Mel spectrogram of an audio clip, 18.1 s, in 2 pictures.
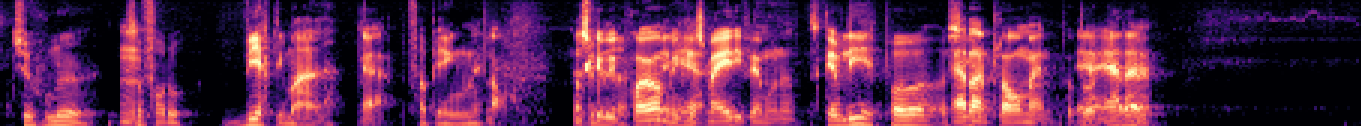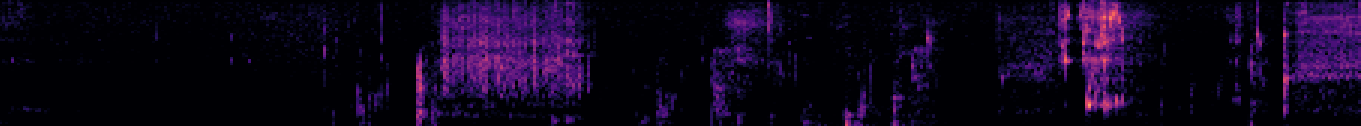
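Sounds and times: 
speech: 0:00.0 - 0:07.8
taster spitting out a sampled drink: 0:11.4 - 0:15.4.

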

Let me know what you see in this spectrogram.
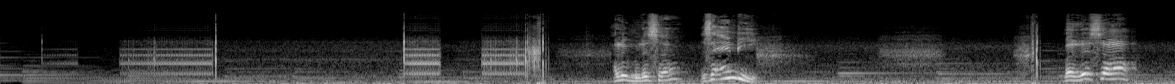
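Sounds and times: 
telephone ringing: 0:00.4 - 0:02.2, 0:04.0 - 0:05.5
steady low hum: 0:00.5 - 0:10.2
speech: 0:06.1 - 0:07.7, 0:10.6 - 0:11.4.

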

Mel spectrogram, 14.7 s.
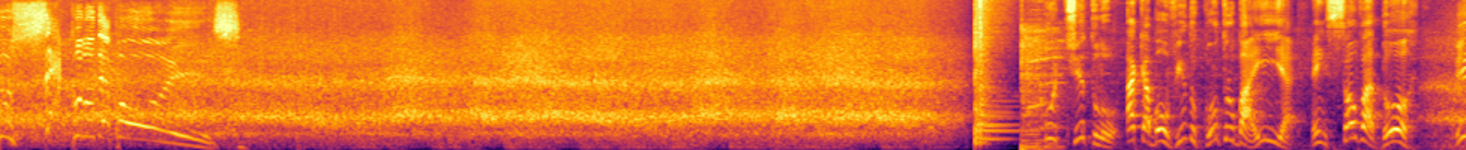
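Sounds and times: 
stadium crowd roaring and chanting celebrating championship win: 0:00.0 - 0:09.7, 0:14.2 - 0:14.6
speech: 0:10.7 - 0:14.6.

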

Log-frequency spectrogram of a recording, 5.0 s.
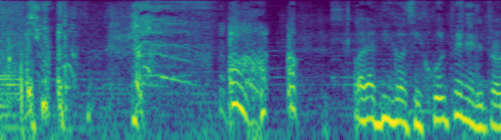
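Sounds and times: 
person coughing after a soft drink went down wrong: 0:00.2 - 0:03.1
speech: 0:00.3 - 0:00.6, 0:03.6 - 0:05.0.

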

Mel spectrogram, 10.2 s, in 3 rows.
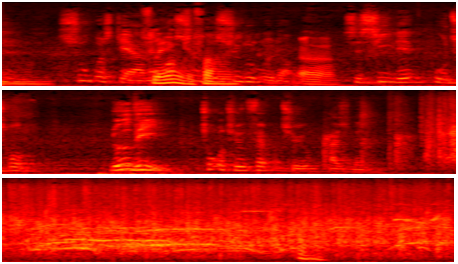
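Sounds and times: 
speech: 0:00.5 - 0:06.6, 0:09.0 - 0:09.4
audience applause: 0:06.3 - 0:10.1
crowd cheering and whooping: 0:06.8 - 0:10.1.

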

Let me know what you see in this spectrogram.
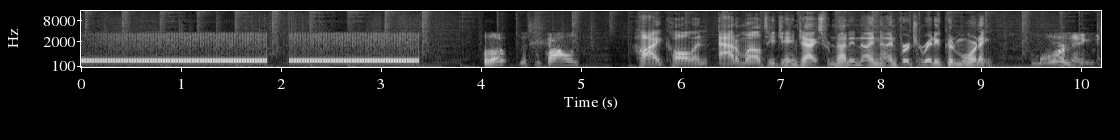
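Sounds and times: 
telephone dial tone while placing a call: 0:00.0 - 0:03.4
speech: 0:04.1 - 0:10.1.

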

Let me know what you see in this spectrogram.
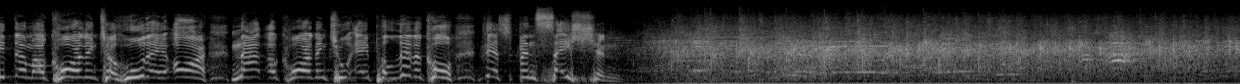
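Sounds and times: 
speech: 0:00.3 - 0:06.4
partial audience clapping: 0:06.3 - 0:12.4.

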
